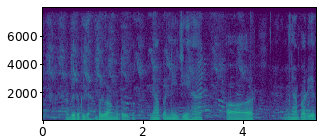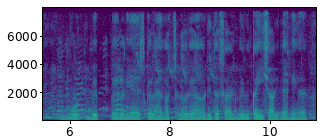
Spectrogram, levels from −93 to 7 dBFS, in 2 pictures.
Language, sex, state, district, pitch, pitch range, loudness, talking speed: Bundeli, male, Uttar Pradesh, Budaun, 105 Hz, 100-110 Hz, -37 LUFS, 115 wpm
